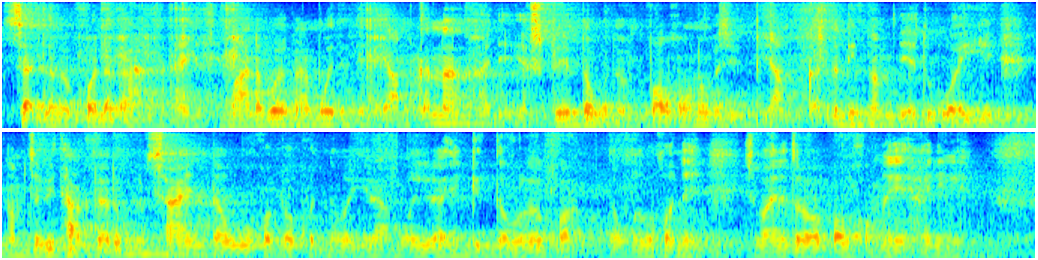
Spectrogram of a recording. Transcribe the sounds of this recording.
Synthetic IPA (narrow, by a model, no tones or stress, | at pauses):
sɐ̰t̚lɐɡɐkʰot̚lɐɡa | a̰jdimanɐbobaɾamojdɐnijamkɐt̚nɐhajdḭekspeɾentowbɐdɔpawɦʰawnɐbɐsijamkɐt̚nɐdiŋɐmdeɐdubuɐjɡiŋɐmd͡ʒɐbitʰak̚taːduɡsajntɐwbɐhot̚bɐkʰot̚nɐbɐɡiɾamojɡiɾaʔeŋɡit̚dɐwɾɐɡɐkʰa | tɐwnɐbɐɦot̚najsumajnɐtawɾabɐpawhʰawnɐehajniŋi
